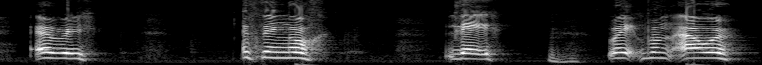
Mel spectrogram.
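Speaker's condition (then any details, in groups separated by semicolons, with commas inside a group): Cerebral palsy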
